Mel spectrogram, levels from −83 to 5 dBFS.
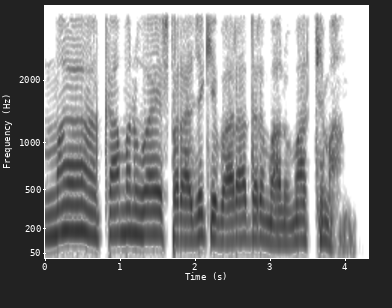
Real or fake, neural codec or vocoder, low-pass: real; none; 3.6 kHz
